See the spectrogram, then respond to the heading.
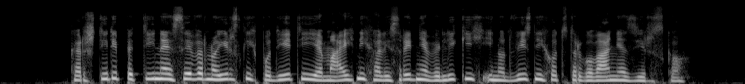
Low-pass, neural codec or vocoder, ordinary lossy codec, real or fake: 14.4 kHz; none; Opus, 24 kbps; real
